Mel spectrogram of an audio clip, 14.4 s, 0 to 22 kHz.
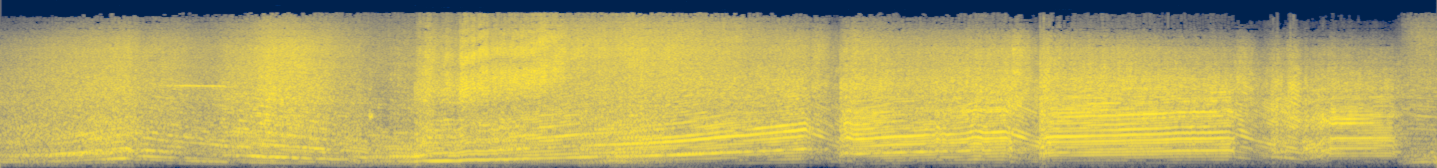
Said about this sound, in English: The first car that I heard was the 12-cylinder Ligier Matra, and that sound just echoes to this day.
